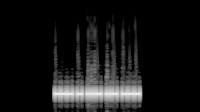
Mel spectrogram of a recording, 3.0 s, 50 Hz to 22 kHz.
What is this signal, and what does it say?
Morse code, heard as a keyed tone, about 53 wpm, 700 Hz. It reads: OTVUO
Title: Code Groups - 5 Letter:Numbers - 50wpm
